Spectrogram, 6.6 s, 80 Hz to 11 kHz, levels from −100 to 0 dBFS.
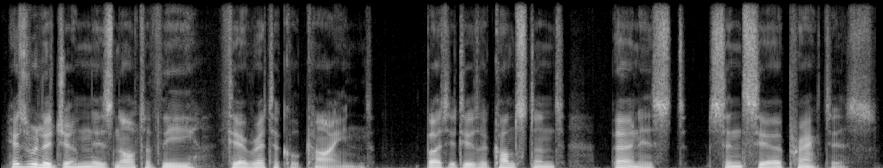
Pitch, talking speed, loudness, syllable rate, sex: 105 Hz, 145 wpm, -20 LUFS, 4.9 syllables/s, male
